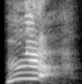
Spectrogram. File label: effort; Katarina; Character Voices - English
